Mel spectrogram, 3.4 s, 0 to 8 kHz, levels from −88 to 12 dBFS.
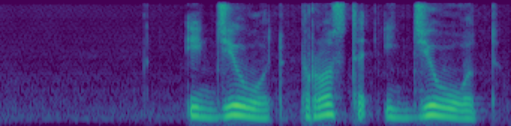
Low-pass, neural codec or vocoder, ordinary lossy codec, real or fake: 7.2 kHz; codec, 16 kHz, 2 kbps, FunCodec, trained on Chinese and English, 25 frames a second; none; fake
